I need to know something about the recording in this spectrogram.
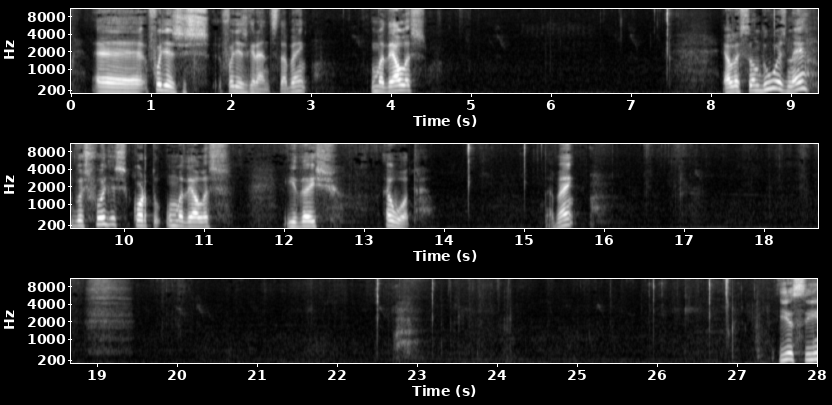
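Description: Small shears snip leaves with short clicks.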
